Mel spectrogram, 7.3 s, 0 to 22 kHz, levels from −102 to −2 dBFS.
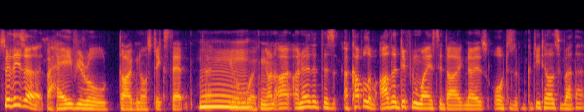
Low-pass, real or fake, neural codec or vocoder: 7.2 kHz; real; none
